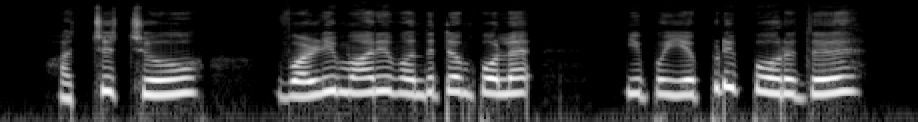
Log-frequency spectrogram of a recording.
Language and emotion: Tamil, fearful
